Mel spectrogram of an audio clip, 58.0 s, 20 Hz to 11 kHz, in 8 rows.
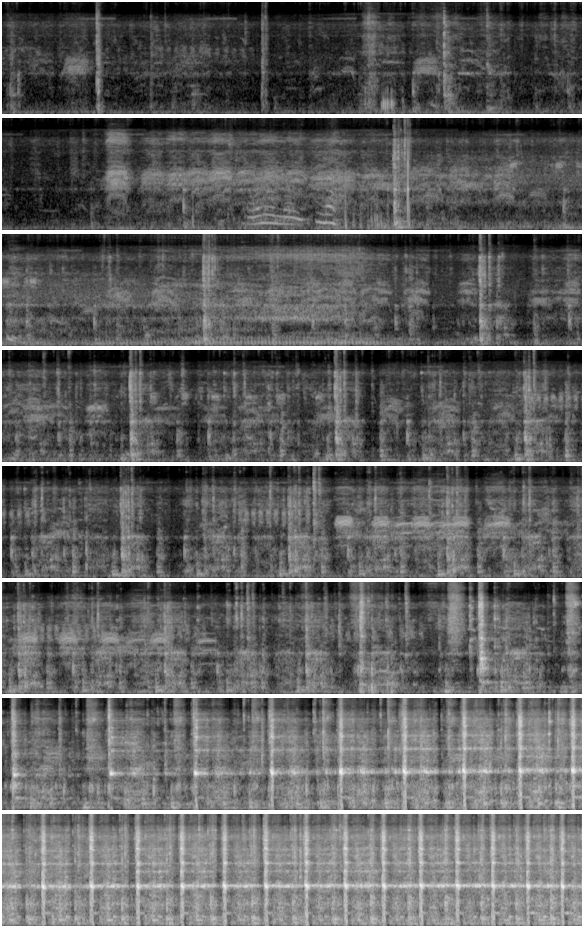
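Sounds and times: metal clicks and knocks: 0:11.5 - 0:13.6, 0:19.4 - 0:28.6, 0:29.2 - 0:58.0
diesel engine whine and knocks: 0:11.7 - 0:29.0, 0:42.2 - 0:58.0.

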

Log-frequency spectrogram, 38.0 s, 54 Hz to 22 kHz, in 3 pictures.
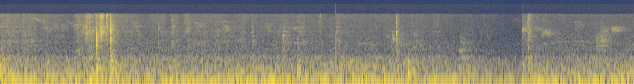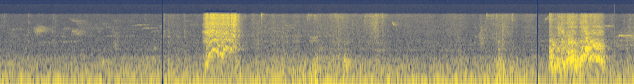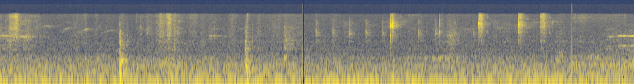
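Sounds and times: zipper being undone: 0:16.8 - 0:17.6, 0:23.7 - 0:25.0.

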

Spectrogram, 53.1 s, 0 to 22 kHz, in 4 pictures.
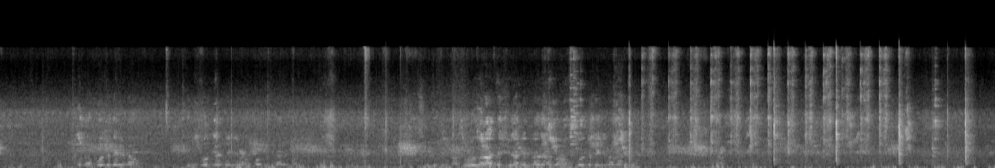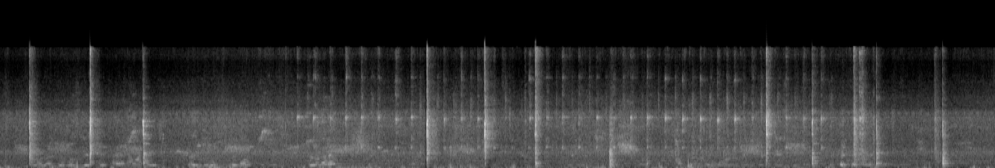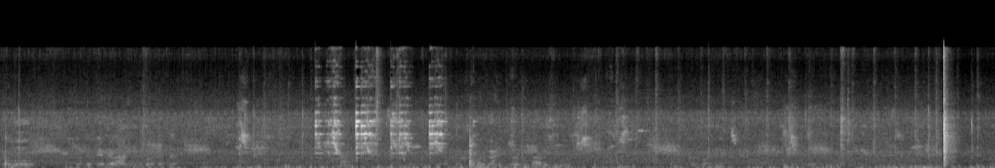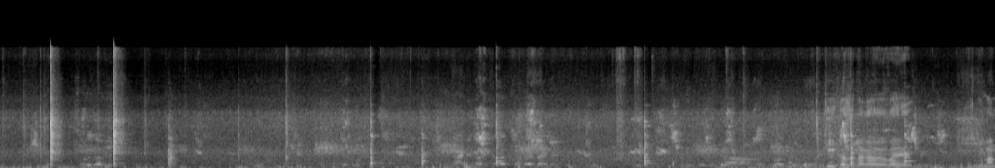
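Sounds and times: knife chopping onto wooden block: 0:09.6 - 0:12.2, 0:40.4 - 0:40.7, 0:41.3 - 0:42.2.

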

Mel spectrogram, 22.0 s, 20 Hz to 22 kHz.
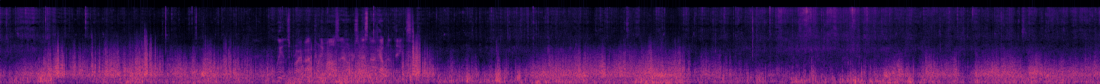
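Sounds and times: horse hoofbeats in grass: 0:00.0 - 0:22.0
wind buffeting microphone: 0:00.0 - 0:22.0.

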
